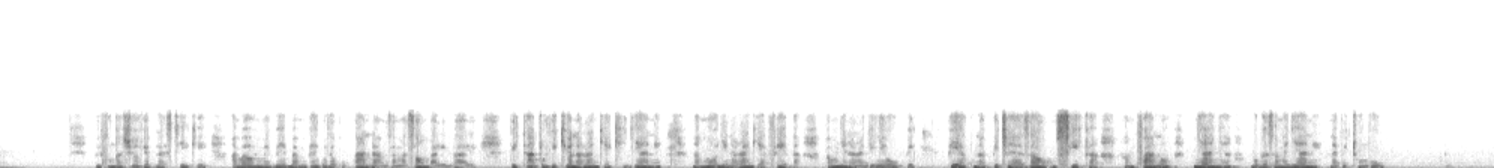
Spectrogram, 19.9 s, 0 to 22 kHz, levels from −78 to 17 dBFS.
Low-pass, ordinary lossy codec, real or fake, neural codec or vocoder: 7.2 kHz; Opus, 16 kbps; real; none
